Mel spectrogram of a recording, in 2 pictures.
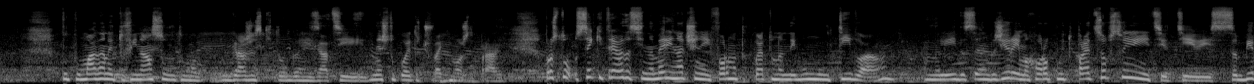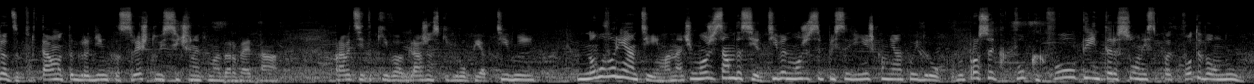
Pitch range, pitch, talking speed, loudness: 195-255 Hz, 230 Hz, 180 wpm, -28 LUFS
